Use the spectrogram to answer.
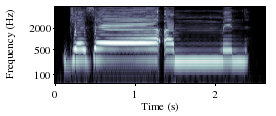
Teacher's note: آخر میں جو کہ حمزہ پہ تنوین زبر ہے پھر حرف المیم ہے کلمت من میں تو یہاں حکم ہوا ادغام بغنہ. ہمیں یہ تنوین کو میم میں ملا کے غنہ اور تشدید کے ساتھ یہ حکم کو ادا کرنا ہے · یہ مد واجب متصل ہے لہذا ہم اپنی آواز 4 مد کے برابر لمبی کریں گے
